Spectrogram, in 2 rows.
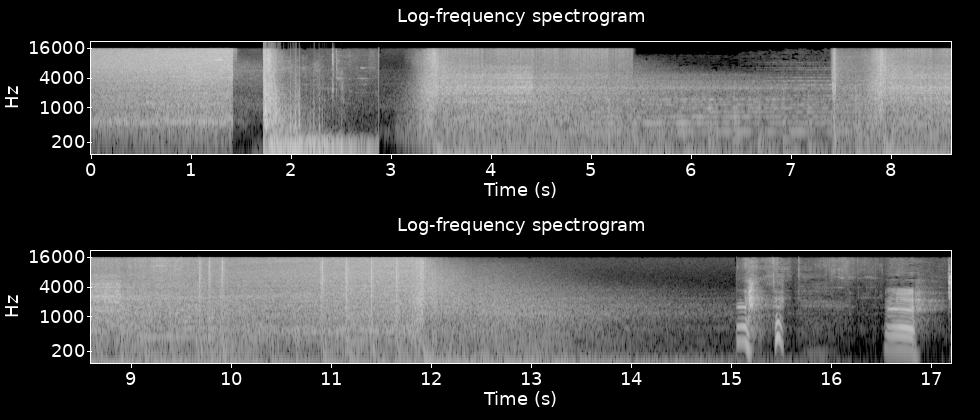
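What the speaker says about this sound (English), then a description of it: "explosion time." A loud blast set off during outdoor shooting tests with a Sig X-Ten 10mm pistol: a sharp boom near two seconds, then a long rumbling roar that fades away, with brief clicks and a few short sounds near the end.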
